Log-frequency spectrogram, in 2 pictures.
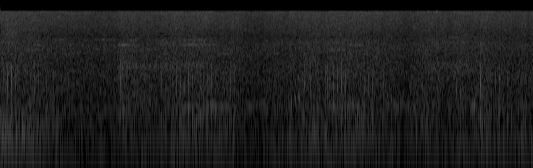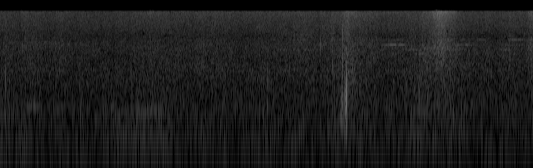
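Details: Rustle, a pet cat, purrs at bedtime with an even, low continuous rumble; a sharp brief click or rustle stands out near the end.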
